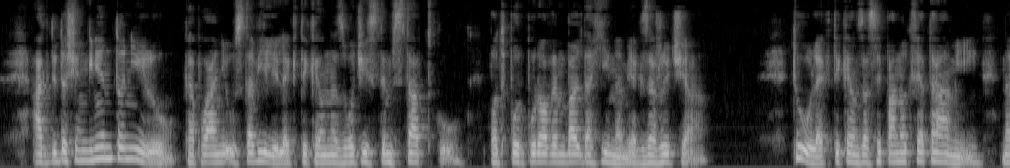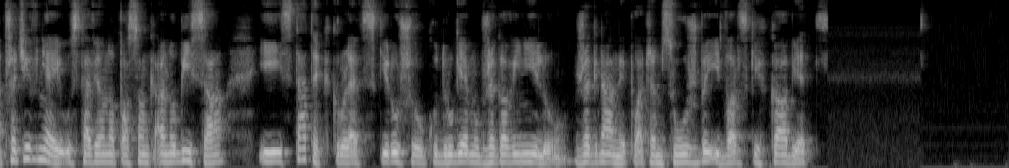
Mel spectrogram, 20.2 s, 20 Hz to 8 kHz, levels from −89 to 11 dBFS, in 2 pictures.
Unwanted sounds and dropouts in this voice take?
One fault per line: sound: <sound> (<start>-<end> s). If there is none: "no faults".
no faults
